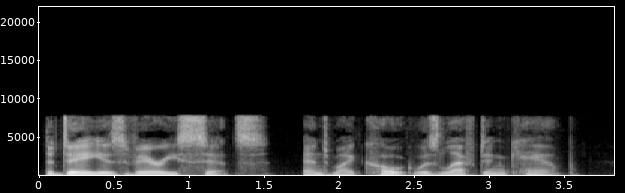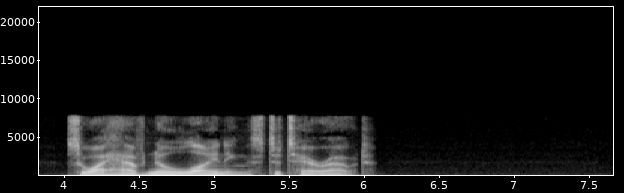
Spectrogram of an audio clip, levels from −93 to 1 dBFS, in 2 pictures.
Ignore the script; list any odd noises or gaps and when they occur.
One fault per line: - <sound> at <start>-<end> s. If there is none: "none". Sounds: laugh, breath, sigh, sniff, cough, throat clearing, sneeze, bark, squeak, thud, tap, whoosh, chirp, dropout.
none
